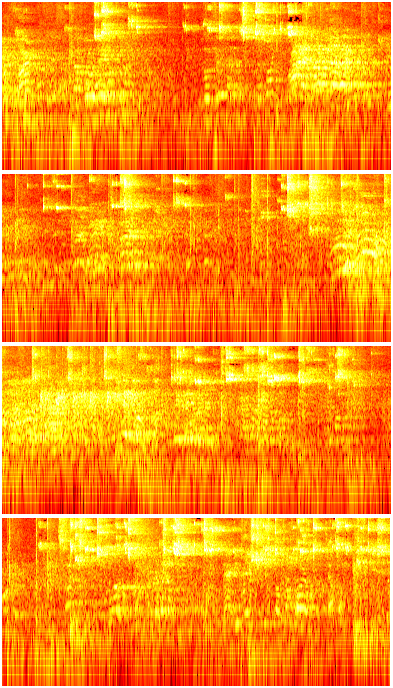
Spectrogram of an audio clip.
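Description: Indoor basketball game: a ball bouncing repeatedly on a hardwood court, sneakers squeaking, with a cluster of squeaks around the middle, and indistinct shouts from players and spectators, all echoing in a large gym.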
